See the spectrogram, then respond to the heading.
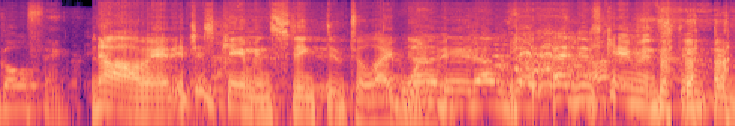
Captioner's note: laughs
